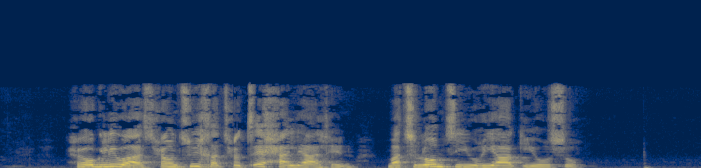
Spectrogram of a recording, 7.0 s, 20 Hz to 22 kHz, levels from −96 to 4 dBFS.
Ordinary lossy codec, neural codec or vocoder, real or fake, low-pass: AAC, 64 kbps; none; real; 10.8 kHz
